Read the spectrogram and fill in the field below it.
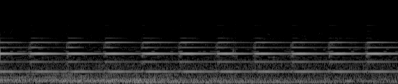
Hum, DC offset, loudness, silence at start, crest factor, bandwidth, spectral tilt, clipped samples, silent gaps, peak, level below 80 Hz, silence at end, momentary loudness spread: none; under 0.1%; -31 LUFS; 0 s; 12 dB; 13 kHz; -6 dB/octave; under 0.1%; none; -20 dBFS; -58 dBFS; 0 s; 2 LU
